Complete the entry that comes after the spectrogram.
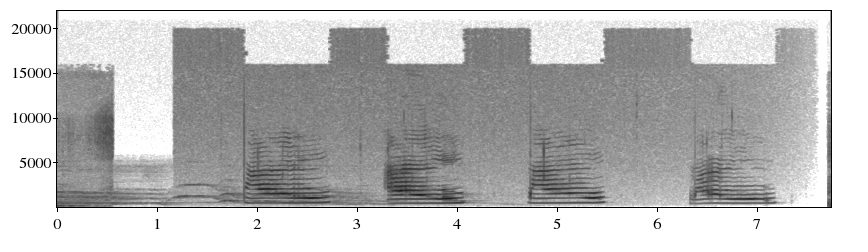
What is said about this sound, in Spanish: Ya aprendiste la lección. Miau.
